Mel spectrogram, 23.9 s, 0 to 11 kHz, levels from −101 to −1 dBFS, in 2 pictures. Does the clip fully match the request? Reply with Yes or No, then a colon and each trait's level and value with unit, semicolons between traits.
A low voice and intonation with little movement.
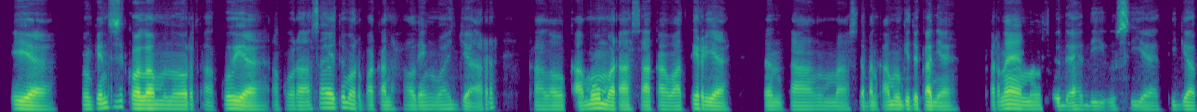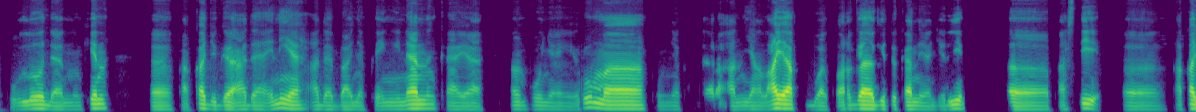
Yes: low, 100 Hz; narrow, 2.1 semitones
